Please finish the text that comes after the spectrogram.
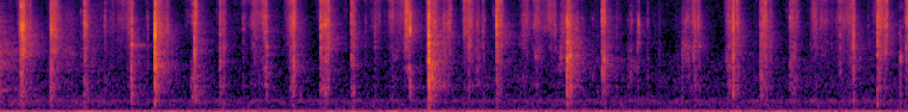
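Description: Tarot cards being shuffled make a steady series of quick, close riffling slaps and flicks that repeat rhythmically for several seconds at a fairly soft level, with no voice over them.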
